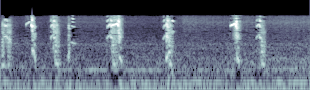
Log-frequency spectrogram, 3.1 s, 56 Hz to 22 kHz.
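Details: Peregrine falcon pair at a nest on a live webcam in Alcalá de Henares, Madrid, Spain, 8 March 2017, during the male's snack: short, harsh, downward-sweeping calls, about six in three seconds at uneven intervals, over a steady low hum.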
